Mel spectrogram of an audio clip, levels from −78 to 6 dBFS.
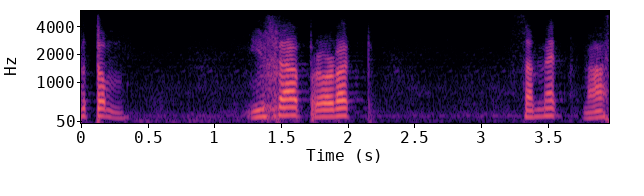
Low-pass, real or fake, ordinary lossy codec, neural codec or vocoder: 5.4 kHz; fake; none; codec, 16 kHz, 1.1 kbps, Voila-Tokenizer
